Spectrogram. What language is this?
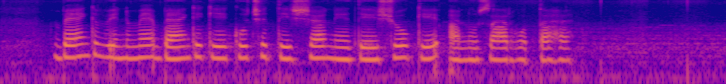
Hindi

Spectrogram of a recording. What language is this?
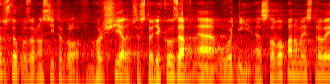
Czech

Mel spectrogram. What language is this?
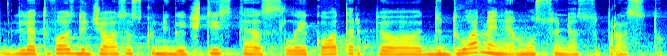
Lithuanian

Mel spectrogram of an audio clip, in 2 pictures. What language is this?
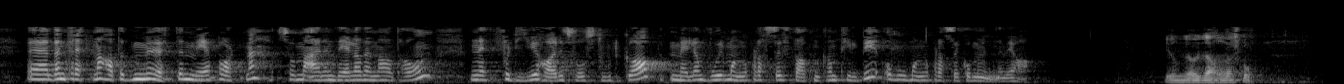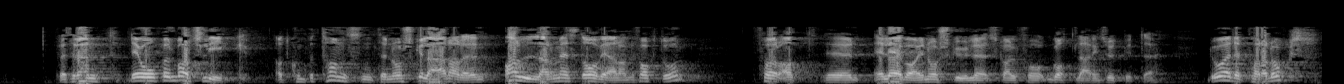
Norwegian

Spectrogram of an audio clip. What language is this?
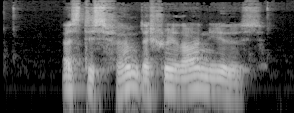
Kabyle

